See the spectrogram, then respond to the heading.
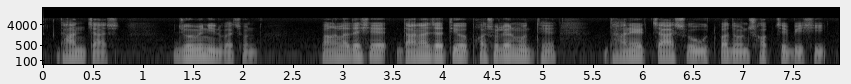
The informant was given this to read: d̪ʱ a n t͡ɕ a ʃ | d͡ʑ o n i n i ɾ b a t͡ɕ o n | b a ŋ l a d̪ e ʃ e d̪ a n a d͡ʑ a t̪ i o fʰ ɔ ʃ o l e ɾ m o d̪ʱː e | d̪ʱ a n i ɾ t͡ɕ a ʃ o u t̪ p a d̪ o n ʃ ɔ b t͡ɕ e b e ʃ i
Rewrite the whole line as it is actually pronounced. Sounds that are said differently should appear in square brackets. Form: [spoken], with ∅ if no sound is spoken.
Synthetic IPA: d̪ʱ a n t͡ɕ a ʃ | d͡ʑ o [m] i n i ɾ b a t͡ɕ o n | b a ŋ l a d̪ e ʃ e d̪ a n a d͡ʑ a t̪ i o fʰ ɔ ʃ o l e ɾ m o d̪ʱː e | d̪ʱ a n [e] ɾ t͡ɕ a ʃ o u t̪ p a d̪ o n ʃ ɔ b t͡ɕ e b e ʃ i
